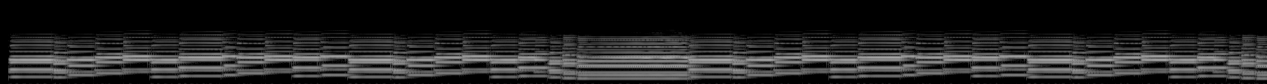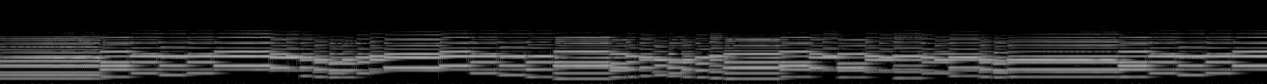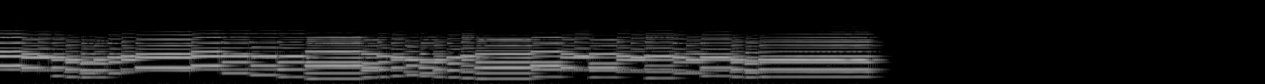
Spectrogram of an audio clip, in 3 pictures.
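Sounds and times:
slängpolska folk dance tune: 0:00.1 - 0:34.2.

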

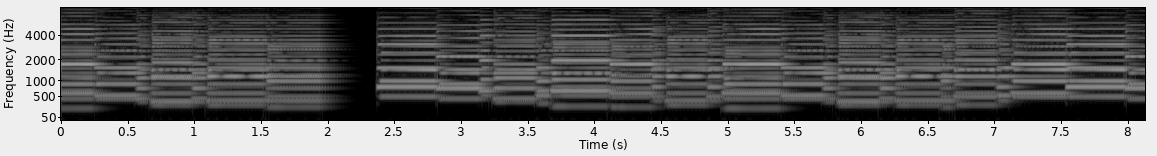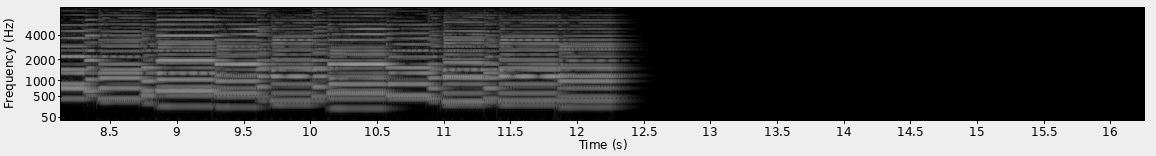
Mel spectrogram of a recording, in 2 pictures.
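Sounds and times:
two-part polska folk dance tune: 0:00.0 - 0:12.4.

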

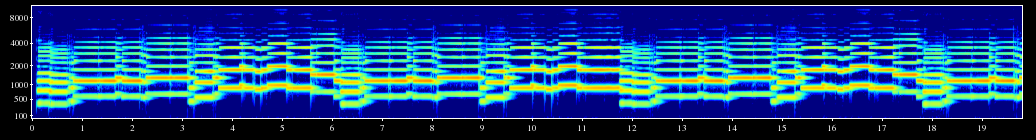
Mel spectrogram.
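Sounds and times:
polska folk tune: 0:00.1 - 0:19.7.

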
